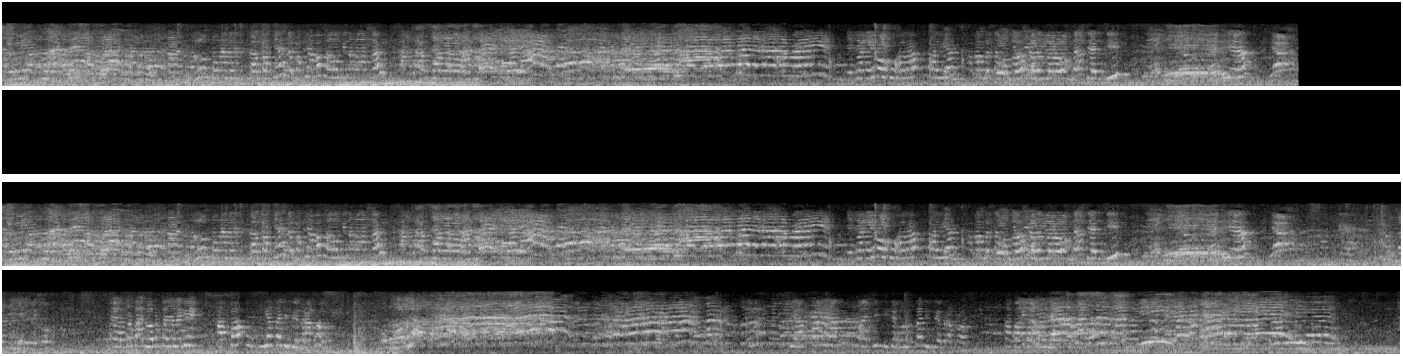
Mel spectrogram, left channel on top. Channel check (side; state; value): left; drops out; at 13.0 s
